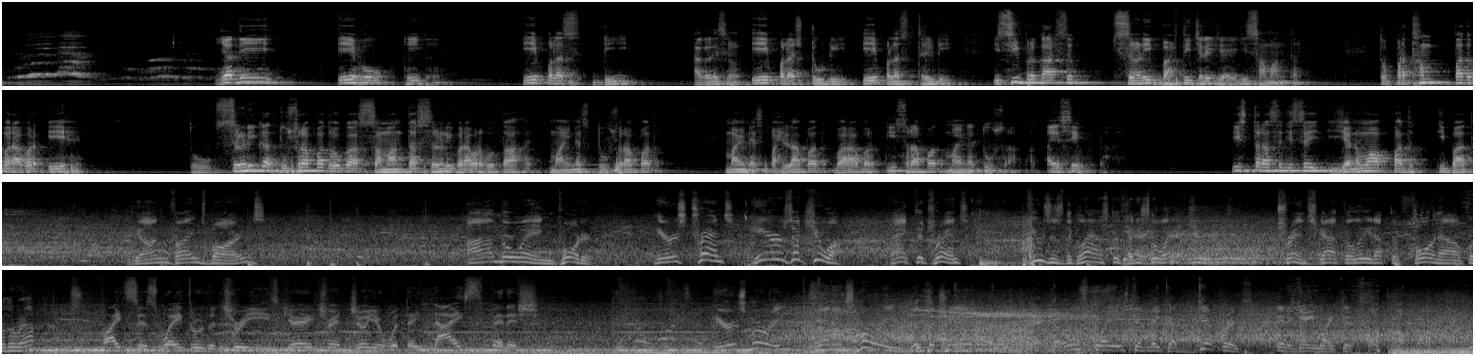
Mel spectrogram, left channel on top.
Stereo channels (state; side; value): different; both; correlation 0.00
